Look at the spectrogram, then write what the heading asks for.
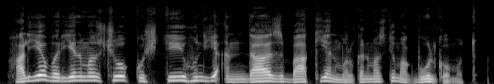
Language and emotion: Kashmiri, neutral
